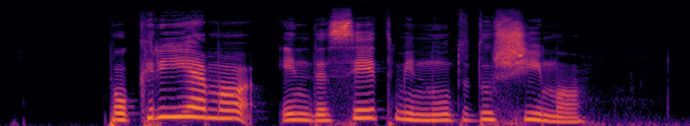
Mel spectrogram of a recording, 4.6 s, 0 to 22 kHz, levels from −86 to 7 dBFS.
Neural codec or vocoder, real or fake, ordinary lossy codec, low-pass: vocoder, 48 kHz, 128 mel bands, Vocos; fake; none; 19.8 kHz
